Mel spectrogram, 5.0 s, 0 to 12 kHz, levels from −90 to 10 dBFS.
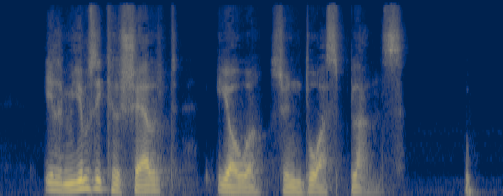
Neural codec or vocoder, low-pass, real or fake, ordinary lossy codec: codec, 16 kHz in and 24 kHz out, 0.6 kbps, FocalCodec, streaming, 4096 codes; 10.8 kHz; fake; MP3, 48 kbps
